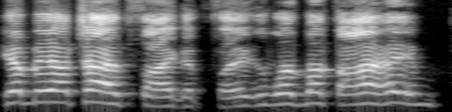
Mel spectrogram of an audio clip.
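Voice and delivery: put-on high, slow drunken plea; drunk begging. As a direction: plead like a drunk at karaoke. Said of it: "drunk guy getting thrown out of a karaoke bar".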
